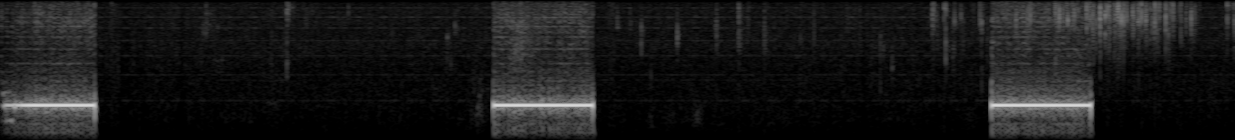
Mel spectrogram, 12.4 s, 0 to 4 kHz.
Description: Ringback tone (Europe, 425 Hz).
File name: out- -2006- - - .177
